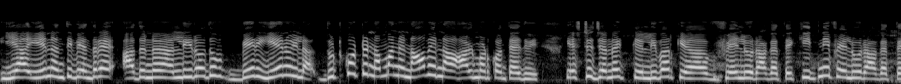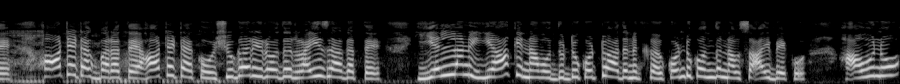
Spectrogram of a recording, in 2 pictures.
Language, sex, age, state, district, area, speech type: Kannada, female, 30-45, Karnataka, Bangalore Rural, rural, spontaneous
